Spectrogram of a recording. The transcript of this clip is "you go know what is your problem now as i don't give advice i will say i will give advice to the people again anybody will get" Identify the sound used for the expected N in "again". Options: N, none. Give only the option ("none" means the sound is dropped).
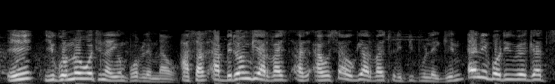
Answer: N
